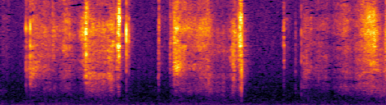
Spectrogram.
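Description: Long nails scratch along the handle of a long, thin, solid wooden spoon, making bright, dry rasping strokes in quick bursts. Each scrape is mostly high hiss with almost no low end, and the strokes stop cleanly with no ring.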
